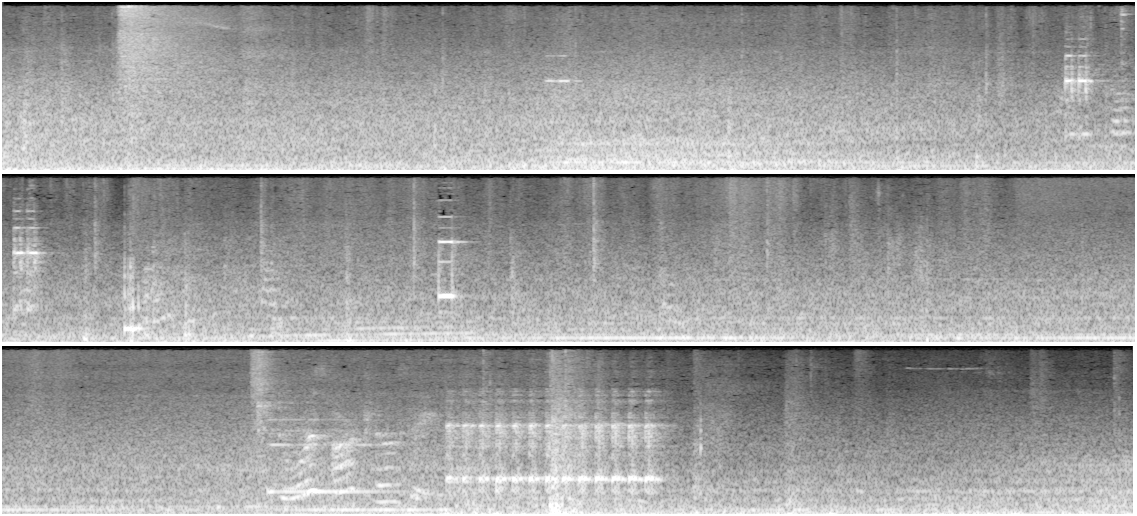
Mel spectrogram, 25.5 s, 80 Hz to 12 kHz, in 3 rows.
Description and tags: Bus ride ambience singapore door open bus buzzer
Zoom H4N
